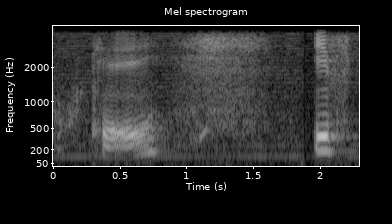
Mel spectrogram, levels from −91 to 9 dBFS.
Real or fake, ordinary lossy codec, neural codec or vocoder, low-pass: real; none; none; 3.6 kHz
